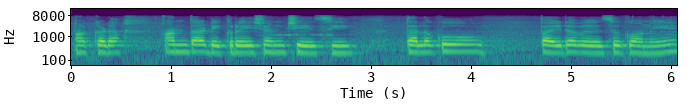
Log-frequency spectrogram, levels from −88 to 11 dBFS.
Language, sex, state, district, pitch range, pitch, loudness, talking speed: Telugu, female, Andhra Pradesh, Annamaya, 210-220 Hz, 215 Hz, -15 LUFS, 70 wpm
